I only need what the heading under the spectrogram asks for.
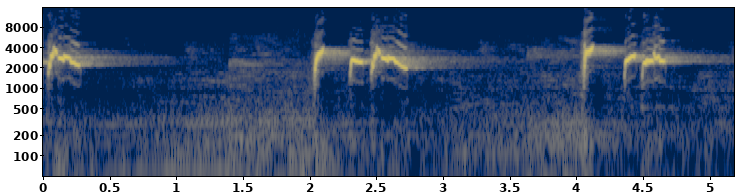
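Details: Black-crested bulbul repeating a crisp phrase of three quick whistled notes, sharply rising then falling, about every two seconds.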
